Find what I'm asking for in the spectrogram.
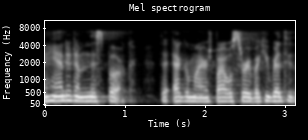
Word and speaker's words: Egermeier's: It is pronounced, it's spelled E-G-E-R-M-E-I-E-R-S, Egermeyer's.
